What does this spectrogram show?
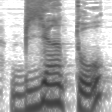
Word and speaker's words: bientôt: And then bientôt, okay? Remember, you put this accent circonflexe, but you don't write it. You write it, but you don't pronounce it. And then the final T is not pronounced.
